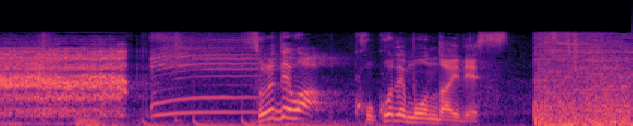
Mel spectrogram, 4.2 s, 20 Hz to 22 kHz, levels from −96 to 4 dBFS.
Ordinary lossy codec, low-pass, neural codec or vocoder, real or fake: none; none; none; real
